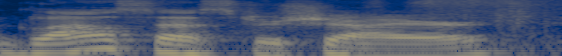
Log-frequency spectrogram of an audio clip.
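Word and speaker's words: Gloucestershire: and for all to the Americans how to pronounce these English countries uh War sester Shire GL GL glester Shire lestershire and bling bling Faire yeah yeah those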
